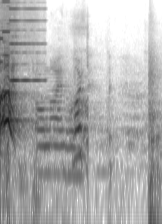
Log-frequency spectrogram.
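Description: Women's voices shouting and cheering "Ja!" at the start, trailing off within about a second, then a single short knock near the end.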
